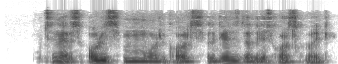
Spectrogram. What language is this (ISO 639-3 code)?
kat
